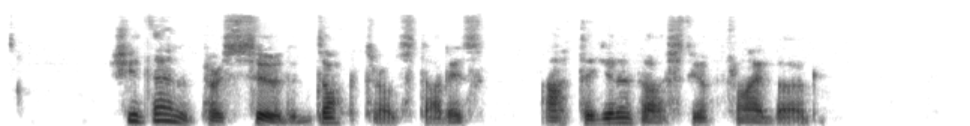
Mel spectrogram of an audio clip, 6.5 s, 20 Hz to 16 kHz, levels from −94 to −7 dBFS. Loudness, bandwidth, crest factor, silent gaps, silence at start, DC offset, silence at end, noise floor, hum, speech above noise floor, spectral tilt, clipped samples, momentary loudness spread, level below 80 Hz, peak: -28 LUFS; 10 kHz; 20 dB; none; 0.75 s; under 0.1%; 1.1 s; -87 dBFS; none; 60 dB; -6 dB/octave; under 0.1%; 10 LU; -70 dBFS; -8 dBFS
